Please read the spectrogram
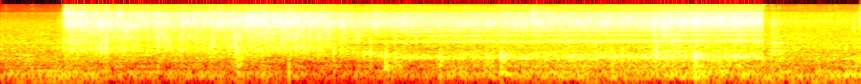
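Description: Hot oil in a kadai sizzling as manathakkali berries fry with dried red chillies. It is a steady, dense sizzle that starts suddenly about half a second in and stops abruptly about a second before the end.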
